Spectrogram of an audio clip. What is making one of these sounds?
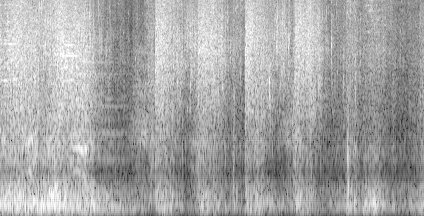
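Swords clash and slash in a video game.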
